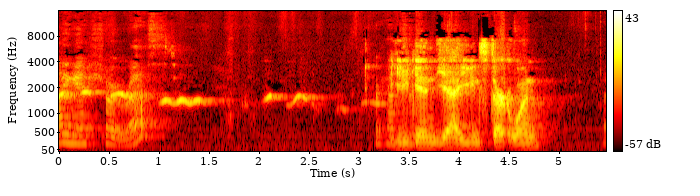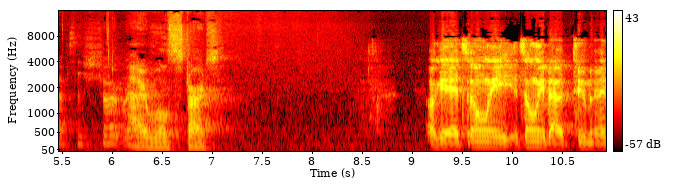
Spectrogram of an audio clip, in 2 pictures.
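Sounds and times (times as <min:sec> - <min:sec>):
speech: 0:00.0 - 0:01.2, 0:03.2 - 0:07.2, 0:09.2 - 0:10.9
person whistling a jaunty tune: 0:00.0 - 0:03.3.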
